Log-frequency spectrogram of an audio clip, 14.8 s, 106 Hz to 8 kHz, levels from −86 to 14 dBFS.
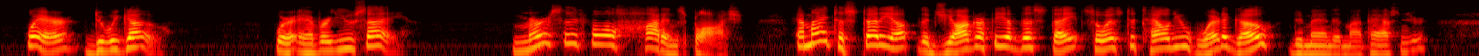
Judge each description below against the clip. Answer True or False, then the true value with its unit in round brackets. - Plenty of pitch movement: True (7.5 semitones)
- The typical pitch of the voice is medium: False (200 Hz)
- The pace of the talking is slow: True (120 wpm)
